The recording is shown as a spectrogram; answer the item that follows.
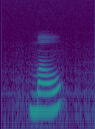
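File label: "mou" second tone, pinyin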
